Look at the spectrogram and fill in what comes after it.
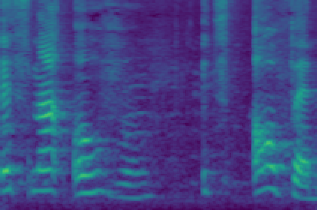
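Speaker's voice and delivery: imitated boy's voice saying "oven". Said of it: "And then he's like".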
